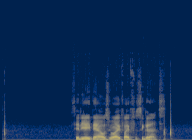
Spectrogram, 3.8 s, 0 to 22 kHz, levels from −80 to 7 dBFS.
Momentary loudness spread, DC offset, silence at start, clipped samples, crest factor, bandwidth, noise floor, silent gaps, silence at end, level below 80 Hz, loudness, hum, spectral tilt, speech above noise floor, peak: 17 LU; under 0.1%; 1.5 s; under 0.1%; 20 dB; 11.5 kHz; -60 dBFS; none; 0.4 s; -54 dBFS; -21 LUFS; none; -6.5 dB/octave; 39 dB; -4 dBFS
